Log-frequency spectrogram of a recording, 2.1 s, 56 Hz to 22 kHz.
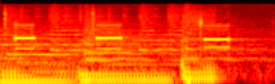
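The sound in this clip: Mobile phone keypad tones dialing a short code for an O2 music-identification service: three evenly spaced, clear two-tone beeps over a continuous low background.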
